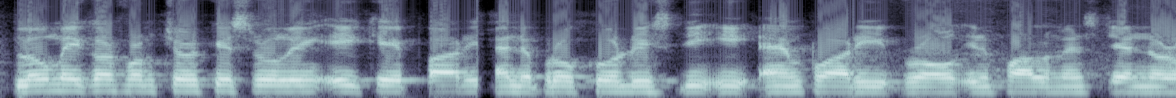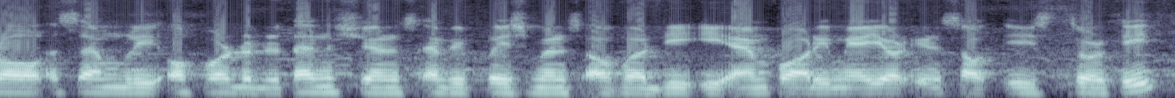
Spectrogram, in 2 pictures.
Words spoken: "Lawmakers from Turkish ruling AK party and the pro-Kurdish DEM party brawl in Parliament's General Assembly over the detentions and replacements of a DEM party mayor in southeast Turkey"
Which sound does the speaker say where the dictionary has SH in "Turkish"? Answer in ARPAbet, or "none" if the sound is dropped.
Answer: S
